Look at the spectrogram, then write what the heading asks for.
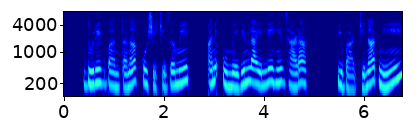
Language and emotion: Goan Konkani, fearful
